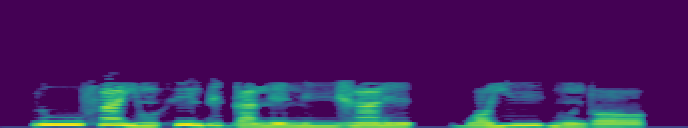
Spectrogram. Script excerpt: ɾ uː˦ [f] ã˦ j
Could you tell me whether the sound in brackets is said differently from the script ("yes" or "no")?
no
